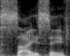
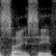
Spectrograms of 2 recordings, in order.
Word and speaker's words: Saisei: Punch Coffee, go to my nonprofit foundation, the SciSafe Foundation, which focuses on cutting-edge scientific research and other uncrowded bets.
